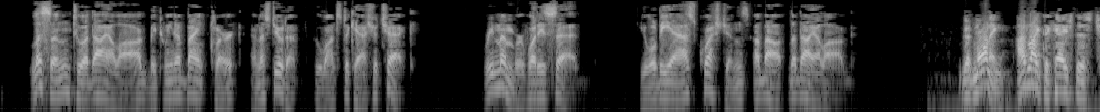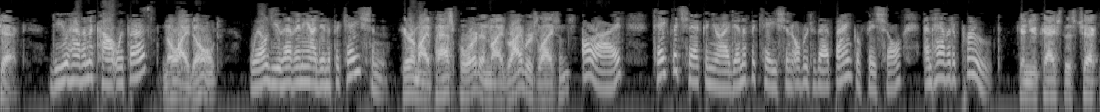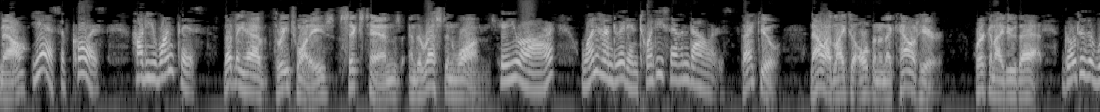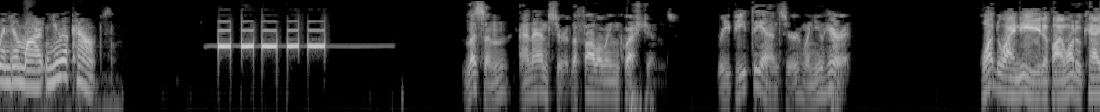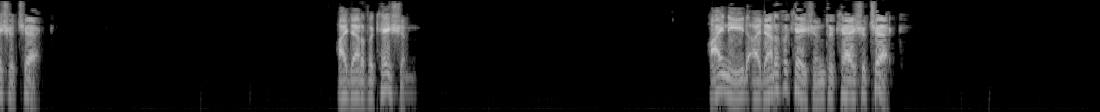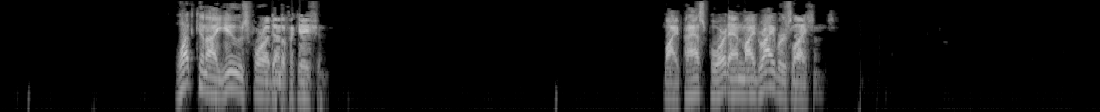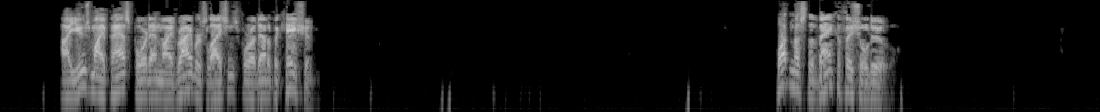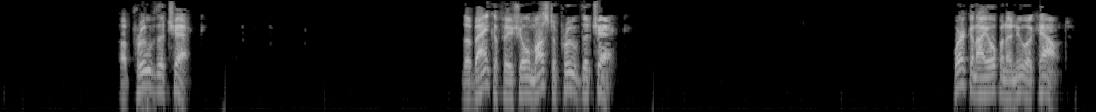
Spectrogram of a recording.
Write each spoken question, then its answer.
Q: What do I need if I want to cash a check?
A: Identification. I need identification to cash a check.

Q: What can I use for identification?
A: My passport and my driver's license.

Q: What must the bank official do?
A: Approve the check. The bank official must approve the check.

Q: Where can I open a new account?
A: At the window marked New Accounts.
